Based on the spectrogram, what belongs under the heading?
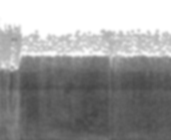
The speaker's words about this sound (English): Now another tank barrels through a wall advertising U.S. Energy cigarettes. The cannon fires.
